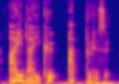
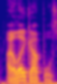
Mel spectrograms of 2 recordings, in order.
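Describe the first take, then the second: First: It is said with a Japanese accent. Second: It is said with a native English accent.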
